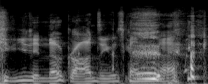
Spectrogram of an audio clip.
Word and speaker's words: Grans: I believe it's pronounced Helge Grans. – Granzi. Granzi. That- that's right.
